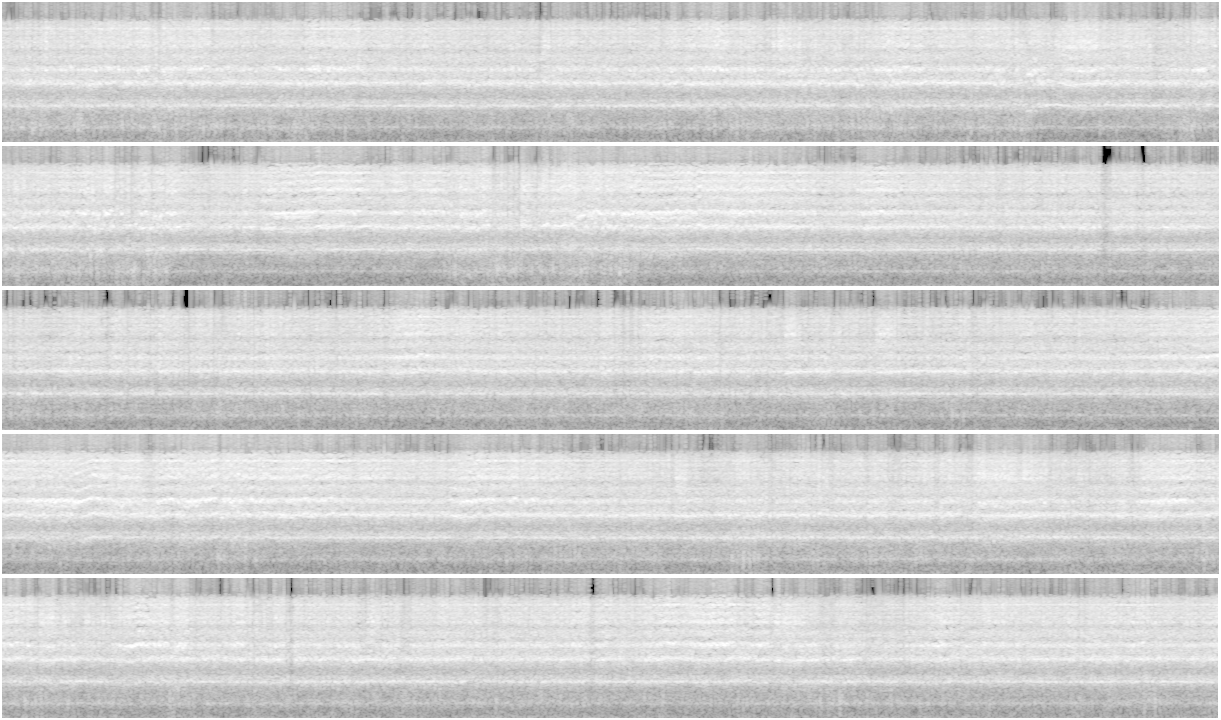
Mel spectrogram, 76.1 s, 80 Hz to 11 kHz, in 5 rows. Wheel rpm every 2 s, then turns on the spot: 230, 230, 230, 230, 230, 230, 230, 230, 230, 230, 230, 220, 230, 230, 230, 230, 230, 230, 230, 230, 230, 240, 230, 230, 220, 230, 230, 230, 230, 230, 230, 230, 230, 230, 230, 230, 230, 230.
none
